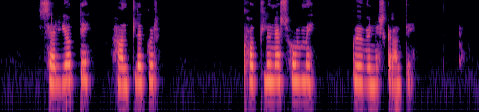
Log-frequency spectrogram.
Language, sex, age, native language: Icelandic, female, 20-29, Icelandic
